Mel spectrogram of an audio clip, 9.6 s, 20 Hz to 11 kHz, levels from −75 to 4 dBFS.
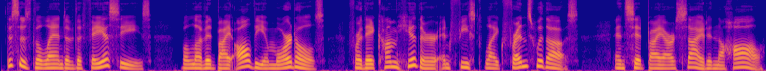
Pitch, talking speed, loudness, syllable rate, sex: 185 Hz, 190 wpm, -16 LUFS, 4.3 syllables/s, female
